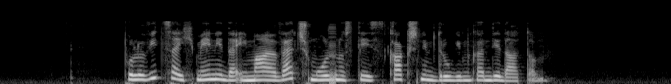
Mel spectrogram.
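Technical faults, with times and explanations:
throughout: Bluetooth LC3 compression, likely. The speech appears to have passed through a low-bitrate LC3 link, the transform codec of Bluetooth LE Audio, with a frame rate that fits 10 ms frames and a grain consistent with roughly 32 kbps. At that rate the encoder discards much of the upper spectrum and the decoder fills those bands with noise, so the codec damage is plainly audible: the voice carries a breathy, grainy edge over its sibilants and upper harmonics.
3.30–3.37 s: lost LE Audio frames. Just after "meni da imajo več", about 60 ms of audio failed to arrive over the link, which fits six consecutive 10 ms frames going missing. The LC3 decoder concealed the gap by reusing the last good spectrum with randomised signs and fading it after the first few frames. The voice therefore blurs into a short noisy smear that loses its tonal structure and sinks in level before normal audio resumes.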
